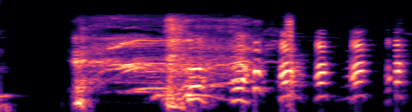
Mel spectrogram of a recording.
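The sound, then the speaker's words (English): A burp from someone drinking apple juice, heard as a rough, voiced belch of about a second, followed by a run of short, rhythmic vocal bursts. “I burped, I told you. The apple juice is making me burpy.”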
